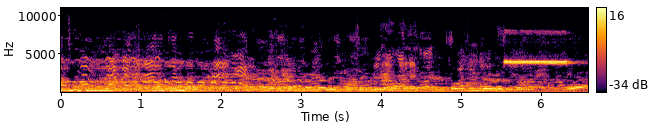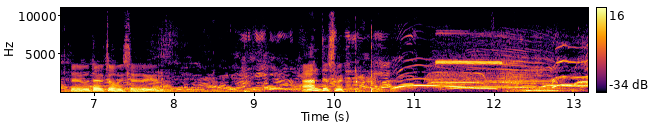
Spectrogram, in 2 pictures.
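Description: A large outdoor crowd shouts and cheers loudly.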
